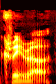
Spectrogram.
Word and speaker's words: Crerar: I've just got a cup of tea and I'm sitting down with Pippa Crerar, the political editor of The Guardian, whose surname I've pronounced right, haven't I? – Brilliant. I'm delighted.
